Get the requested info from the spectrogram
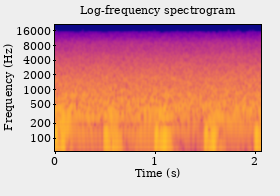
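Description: Background music with a steady beat, about two beats a second, and held notes.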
